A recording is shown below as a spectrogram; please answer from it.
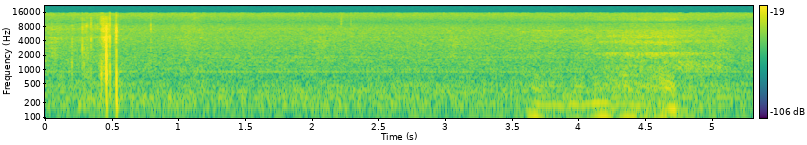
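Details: A dog named Shasta snoring indoors in a small room, snoring all the time: a faint, low, rough rumbling breath near the end, after a sharp click early on, over steady background hiss.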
